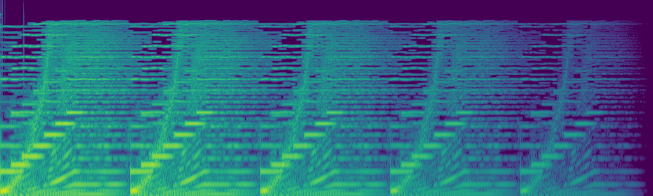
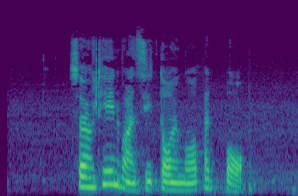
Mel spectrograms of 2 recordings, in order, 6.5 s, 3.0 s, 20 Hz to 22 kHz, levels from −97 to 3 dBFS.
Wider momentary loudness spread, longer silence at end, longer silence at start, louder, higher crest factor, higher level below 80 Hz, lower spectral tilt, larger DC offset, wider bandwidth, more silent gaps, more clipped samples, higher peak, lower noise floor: first, 23 LU vs 9 LU; first, 0.7 s vs 0.45 s; second, 0 s vs 0.7 s; first, -15 LUFS vs -25 LUFS; about the same, 18 dB vs 20 dB; first, -30 dBFS vs -78 dBFS; second, -3.5 dB/octave vs -5.5 dB/octave; neither; first, 14.5 kHz vs 10.5 kHz; neither; neither; first, 0 dBFS vs -6 dBFS; second, -54 dBFS vs -65 dBFS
